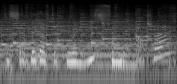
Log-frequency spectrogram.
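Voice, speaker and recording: A woman's voice: a little high, moderate pace, loud music behind the voice. A German woman streaming live from her home kitchen while baking, chatting casually with viewers and laughing often. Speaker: cooking streamer.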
